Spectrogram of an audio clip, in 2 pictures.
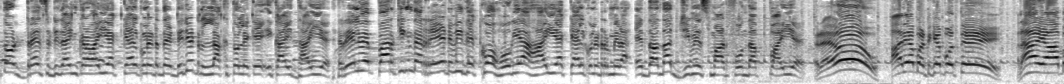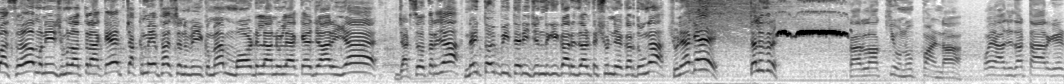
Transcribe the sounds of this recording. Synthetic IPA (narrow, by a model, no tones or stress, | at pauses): t̪õːɖɾɛːsɖɪzaːinkəɾʋaːiːɛːkɛːlkuleːʈəɾd̪eːɖɪd͡ʒɪʈləkʰt̪õːleːkeːʔɪkaːiːd̪ʱaːiːɛːɾeːlʋeːpaːɾkɪŋɡd̪aːɾeːʈʋiːd̪eːkʰːoːɦoːɡɪaːɦaːiːɛːkɛːlkuːleːʈəɾmeːɾaːʔɪd̪ãːd̪aːd͡ʒɪʋẽːsmaːɾʈpʰoːnd̪aːpaːiːɛːɾɛːoːaːɾãːbəʈkeːpoːt̪eː | ɾaːeaːbəsməniːʃmʊləːt̪ɾaːkeːt͡ʃəkmẽːpʰɛːʃənʋiːkmɛ̃ːmɔːɖlãːnũːlɛːkeːd͡ʒaːɾəiːɛː | d͡ʒəʈseʊt̪ːəɾd͡ʒaːnəĩːt̪oːĩːbiːt̪eːɾiːzɪnd̪əɡiːkaːɾɪzəlʈʃʊnːeːkəɾd̪ũːŋɡaːʃʊɽ̃ãːkeːt͡ʃəleːsəɾ | kəɾlɔːkjõːnũːpãːɳɖaː | oːeəd͡ʒd̪aːʈaːɾɡeʈ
